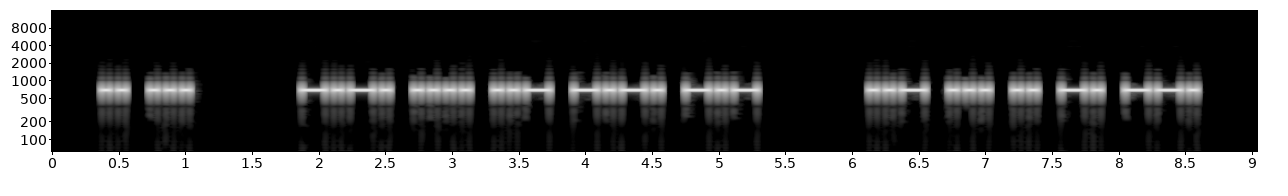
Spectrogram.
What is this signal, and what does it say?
Morse code, heard as a keyed tone, about 20 wpm, 700 Hz. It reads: IS CHUCK USING
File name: UK MASTER QSOs TRAINING / 20WPM / UK MASTER QSOs 0050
